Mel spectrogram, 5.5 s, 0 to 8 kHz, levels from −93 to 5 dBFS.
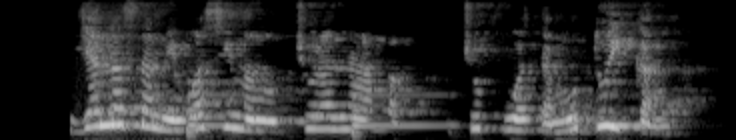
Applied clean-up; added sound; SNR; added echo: classical method WPE with log-MMSE.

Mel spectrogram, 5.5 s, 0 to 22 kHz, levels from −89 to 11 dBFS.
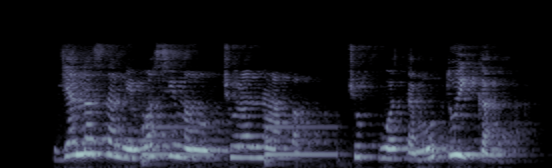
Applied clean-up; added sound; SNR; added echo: none; Guitar; 11 dB; reverberation time 0.8 s.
